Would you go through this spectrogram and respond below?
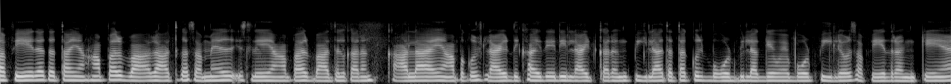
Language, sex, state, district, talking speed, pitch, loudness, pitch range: Hindi, female, Chhattisgarh, Jashpur, 290 wpm, 180 Hz, -16 LUFS, 175-185 Hz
